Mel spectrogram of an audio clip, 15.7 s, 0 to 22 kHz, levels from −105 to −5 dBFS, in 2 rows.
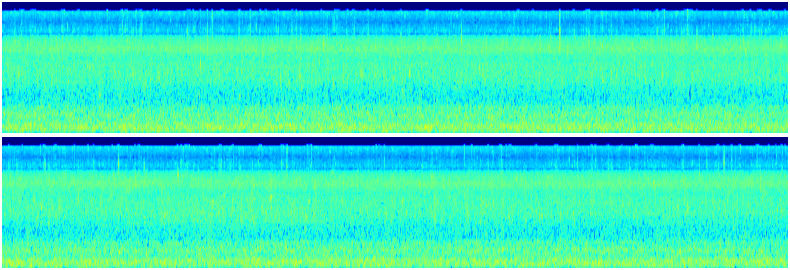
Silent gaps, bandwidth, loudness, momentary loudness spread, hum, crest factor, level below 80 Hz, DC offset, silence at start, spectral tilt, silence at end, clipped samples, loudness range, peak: none; 17 kHz; -41 LUFS; 1 LU; none; 22 dB; -66 dBFS; under 0.1%; 0 s; -2 dB/octave; 0 s; under 0.1%; 0 LU; -22 dBFS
